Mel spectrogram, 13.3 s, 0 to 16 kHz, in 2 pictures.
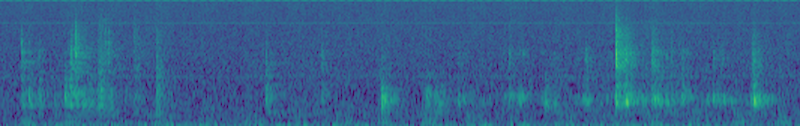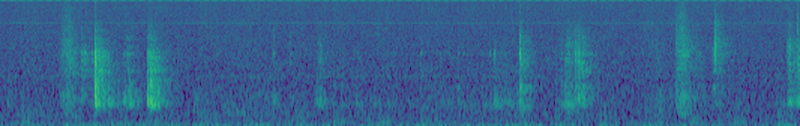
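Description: A screwdriver working the screws of the rewind (recoil starter) on a 1959 Evinrude Fastwin 18 hp outboard: irregular light clicks and metal clinks as the starter is unscrewed and freed from the powerhead.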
